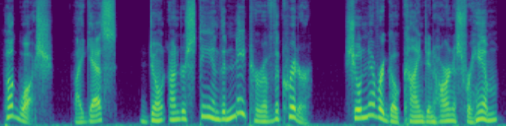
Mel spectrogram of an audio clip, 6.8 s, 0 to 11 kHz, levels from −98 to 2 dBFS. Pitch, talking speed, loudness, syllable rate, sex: 175 Hz, 160 wpm, -19 LUFS, 4.5 syllables/s, male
